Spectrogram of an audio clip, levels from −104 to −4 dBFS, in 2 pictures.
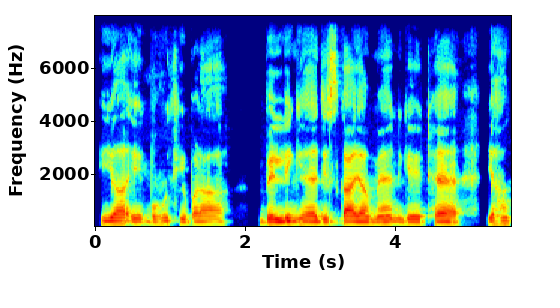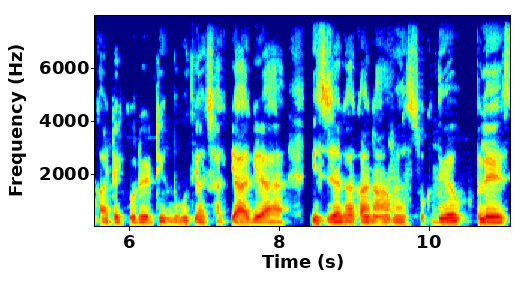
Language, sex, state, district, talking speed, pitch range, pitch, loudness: Hindi, male, Bihar, Jahanabad, 155 wpm, 105-110 Hz, 105 Hz, -20 LUFS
